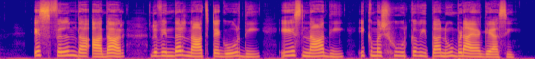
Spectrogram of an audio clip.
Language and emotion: Punjabi, neutral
